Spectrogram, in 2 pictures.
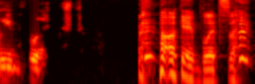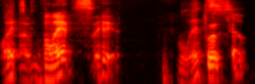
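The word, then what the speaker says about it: Blitzø: But yeah, Blitzo fits more. Blitz fits more. Blitzo. Blitzo. But that was silent. Blitzo, but the O is silent.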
